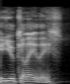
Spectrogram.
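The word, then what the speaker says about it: Yooka-Laylee: And it's basically Ukulele. What's up, Kakashi? Man, yeah, Have you ever? – Is that a crazy list of games? – And they spell it like weird, right? It's like Yuka. Okay, yeah, here it is. – Yooka. – Lele. – Lalee. Yeah.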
